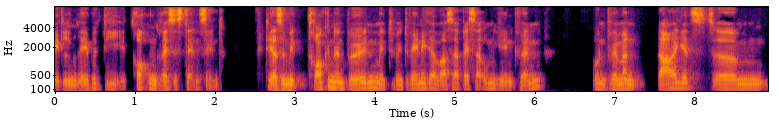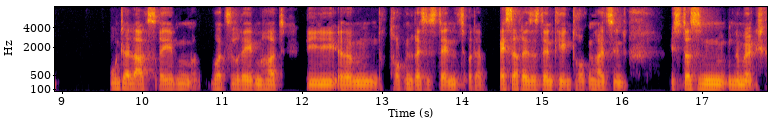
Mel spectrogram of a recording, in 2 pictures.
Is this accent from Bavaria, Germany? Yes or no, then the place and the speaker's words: no; Wachenheim an der Weinstraße, Rhineland-Palatinate, Germany; Aus Wachenheim an der Weinstraße.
